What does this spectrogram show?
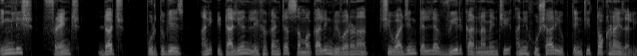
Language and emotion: Goan Konkani, neutral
